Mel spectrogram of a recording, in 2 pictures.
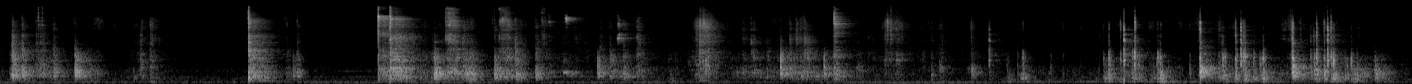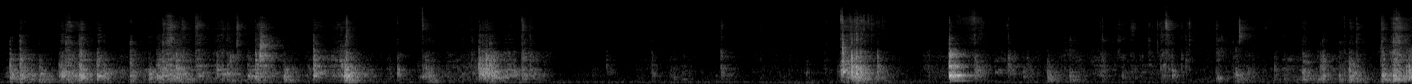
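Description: Irregular clicking, knocking and rattling of a hard plastic headlight housing as it is worked loose and lifted out of its mounting in the car's front end.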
